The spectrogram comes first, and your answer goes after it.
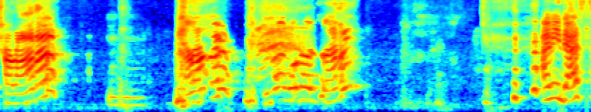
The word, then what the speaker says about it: Toronto: how you cities say toronto right like you should pronounce the t's that are there and we're just like toronto i mean that's like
